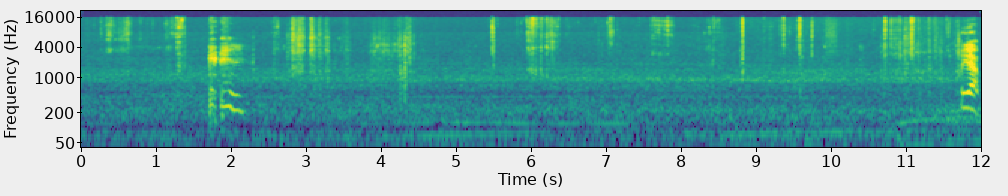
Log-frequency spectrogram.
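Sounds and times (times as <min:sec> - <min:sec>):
person chewing fries: 0:00.0 - 0:01.6, 0:05.4 - 0:11.6
low steady hum: 0:00.0 - 0:12.0.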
